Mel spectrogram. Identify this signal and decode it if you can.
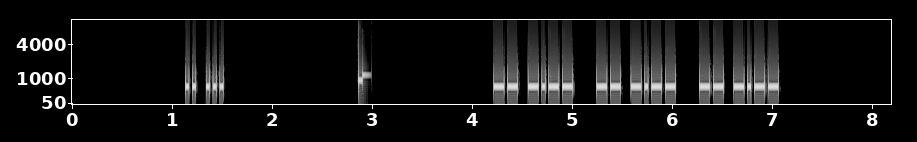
Morse code, heard as a keyed tone, about 34 wpm, 700 Hz. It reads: IS MY MY MY
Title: Top 500 Words Repeated 35wpm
